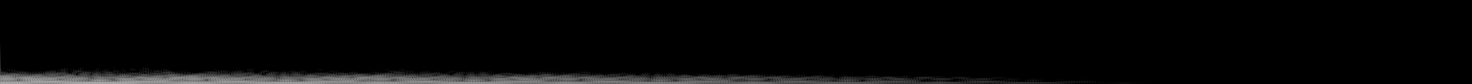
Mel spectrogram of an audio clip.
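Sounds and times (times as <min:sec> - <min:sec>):
bass: 0:00.0 - 0:10.6.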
